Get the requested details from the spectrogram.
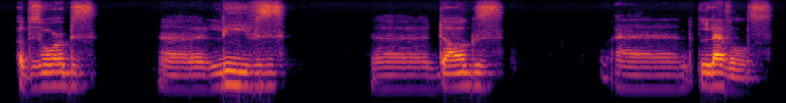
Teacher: the plural S is pronounced as Z after the other consonants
